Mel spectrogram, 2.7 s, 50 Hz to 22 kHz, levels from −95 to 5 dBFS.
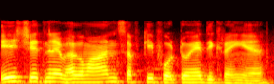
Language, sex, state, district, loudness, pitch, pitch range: Hindi, male, Arunachal Pradesh, Lower Dibang Valley, -15 LUFS, 165 Hz, 145-185 Hz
